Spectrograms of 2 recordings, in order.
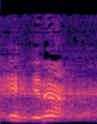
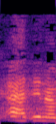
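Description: First: The first vowel is a closed 'i' sound. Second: The first vowel is an open 'a' sound. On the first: Guide us. The speaker calls it right. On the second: Give us a gift. The speaker calls it wrong.

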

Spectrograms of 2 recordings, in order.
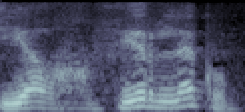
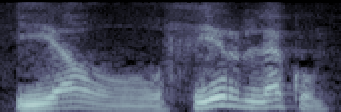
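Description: First: The consonant is a voiceless kh sound. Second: The consonant is a voiced gh sound. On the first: The speaker calls it wrong. "مش يغفر لكم" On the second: The speaker calls it right. "يبقى إيه؟ يغفر لكم"

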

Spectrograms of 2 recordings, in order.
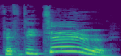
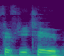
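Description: First: It is said in a jaunty, showy voice. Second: It is said in a plain, ordinary voice.

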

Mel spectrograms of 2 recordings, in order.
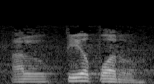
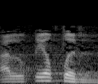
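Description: First: The final r is pronounced heavy and thick. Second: The final r is pronounced light and thin. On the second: "atau tipis"

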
